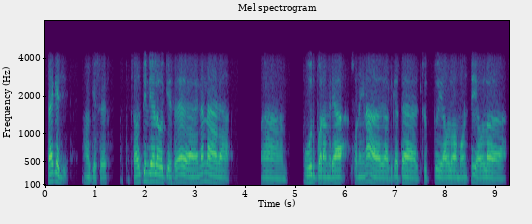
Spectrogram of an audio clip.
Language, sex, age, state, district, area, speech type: Tamil, male, 45-60, Tamil Nadu, Sivaganga, rural, conversation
